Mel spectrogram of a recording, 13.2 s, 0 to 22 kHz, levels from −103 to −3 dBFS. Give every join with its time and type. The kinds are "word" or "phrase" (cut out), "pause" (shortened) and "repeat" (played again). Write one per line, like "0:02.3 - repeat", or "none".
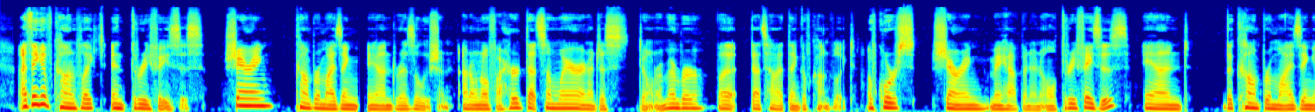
0:08.6 - pause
